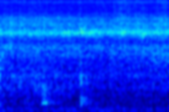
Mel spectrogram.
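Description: Chopped dhatha saag stems drop into a pan of lightly browned onions, giving a steady, close frying sizzle with a couple of soft clatters of the greens landing, alone without talking.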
